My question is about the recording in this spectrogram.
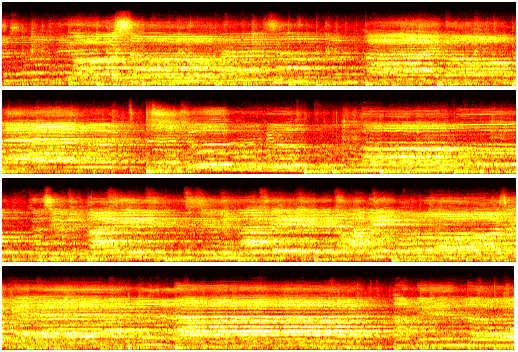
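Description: All-female a cappella group singing in layered close harmony with no instruments. The low bass part drops out briefly about ten seconds in, then returns.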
